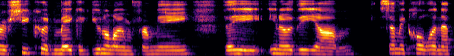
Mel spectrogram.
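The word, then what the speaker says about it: Unalome: I don't know the pronunciation of, how do you pronounce that? Unilome. Unilome, yeah.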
